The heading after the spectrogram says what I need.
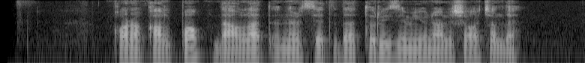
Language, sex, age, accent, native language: Uzbek, male, 25-34, Samarqand, Uzbek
